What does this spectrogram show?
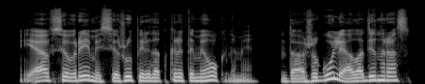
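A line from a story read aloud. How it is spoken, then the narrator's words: Plain. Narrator (Russian): сказал Иван Павлович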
